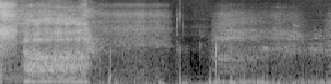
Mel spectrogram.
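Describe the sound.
Someone imitates loud sniffing into a microphone: two harsh, breathy snorting bursts with a low voiced buzz underneath, separated by brief crackles and quieter rustling.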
